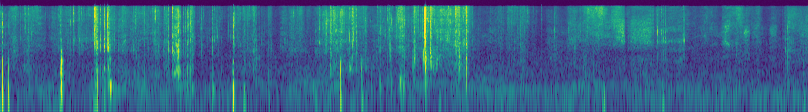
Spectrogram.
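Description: Clear plastic packaging crinkling and tearing as it is pulled open by hand, in irregular crackles that thin out in the second half.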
